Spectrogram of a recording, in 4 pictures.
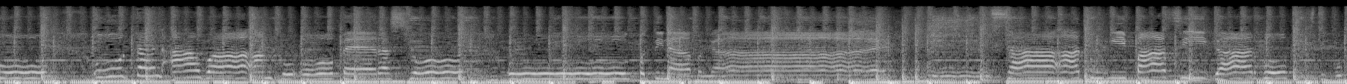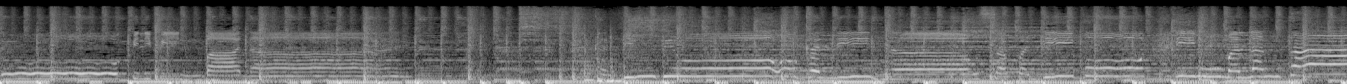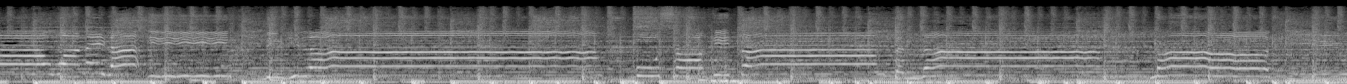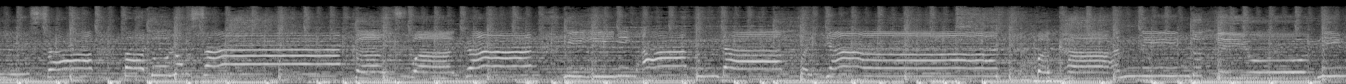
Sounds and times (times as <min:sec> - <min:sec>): Jingle (music): 0:00.0 - 0:53.8.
